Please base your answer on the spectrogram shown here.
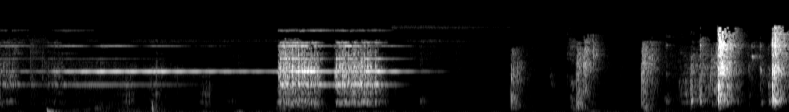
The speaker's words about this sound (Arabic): اقوم انا ارد على التليفون.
